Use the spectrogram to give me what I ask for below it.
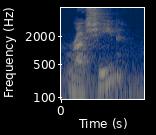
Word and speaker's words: Rashid: was found in the Egyptian port city of Rashid. Is that how you'd pronounce that? – I think so, yeah.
